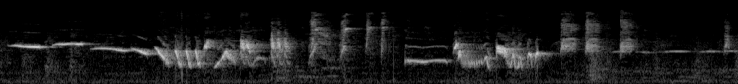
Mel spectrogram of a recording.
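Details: Long-tailed Medan white-rumped shama during a breeding pairing session: rich varied song of clear whistles, sliding notes and rapid harsh chattering bursts, loud and close, with changing phrases.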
